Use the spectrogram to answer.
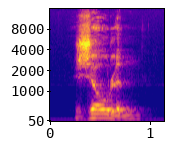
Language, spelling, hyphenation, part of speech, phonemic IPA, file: Dutch, zolen, zo‧len, verb / noun, /ˈzoː.lə(n)/, Nl-zolen.ogg
- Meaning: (verb) to sole, to put a sole on (a shoe or boot); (noun) plural of zool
